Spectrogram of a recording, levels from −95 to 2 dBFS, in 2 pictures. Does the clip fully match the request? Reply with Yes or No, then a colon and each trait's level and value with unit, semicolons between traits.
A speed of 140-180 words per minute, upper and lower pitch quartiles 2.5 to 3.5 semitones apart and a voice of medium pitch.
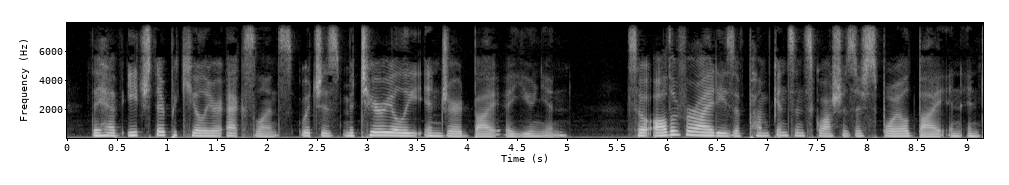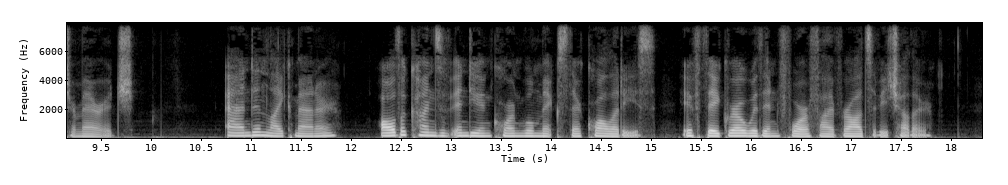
Yes: average, 175 wpm; average, 3.0 semitones; medium, 180 Hz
